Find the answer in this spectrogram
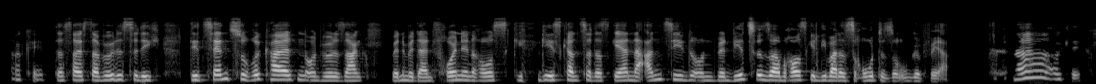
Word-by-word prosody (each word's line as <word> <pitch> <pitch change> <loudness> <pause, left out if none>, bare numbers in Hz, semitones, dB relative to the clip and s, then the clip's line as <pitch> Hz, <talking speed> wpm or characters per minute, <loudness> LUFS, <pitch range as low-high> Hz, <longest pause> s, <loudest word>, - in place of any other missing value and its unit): Okay, 225 0 -13
das 190 0 -6
heißt, 195 0 +2
da 190 0 +3
würdest 215 +1 0
du 205 - -1
dich 190 +1 -2 0.3
dezent 225 +5 +2
zurückhalten 220 -2 +4
und 185 0 -3
würdest 180 -1 0
sagen: 180 0 +2 0.3
„Wenn 175 +2 -1
du - - -4
mit 180 -1 -3
deinen 165 0 +2
Freundinnen 195 +2 0
rausgeh 190 +2 -4
gehst, 200 0 -1
kannst 200 -1 +2
du 200 - -1
das 180 -1 -3
gerne 185 0 +2
anziehen 215 -1 -2
und 180 0 -5
wenn 180 0 -2
wir 220 +3 +1
zusammen 200 -5 +4
rausgehen 200 0 +2
lieber 190 -2 +4
das 180 -2 -1
Rote“, 185 +1 -3
so 165 +2 -5
ungefähr. 165 0 -7 0.7
Ah, 305 +4 0
okay. 440 - -13
195 Hz, 195 wpm, -24 LUFS, 185-215 Hz, 0.7 s, zurückhalten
